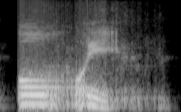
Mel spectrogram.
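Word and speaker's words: ㅚ: Nah, dibacanya adalah OE. Dibacanya adalah OE. Jadi diawalin huruf O, OE gitu ya. Kak, Jadi kalau minta. kaget. Kalau garis tidurnya itu O, terus ada huruf I, dibacanya OE ya.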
